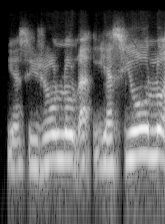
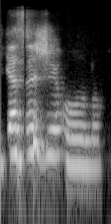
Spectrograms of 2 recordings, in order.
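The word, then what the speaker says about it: Yazıcıoğlu: And I'm very pleased to have her with us, my friend, Professor Yasiolu, and please correct my pronunciation. I'm sorry that I got your last name mispronounced. I apologize. It's Yasiolu.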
